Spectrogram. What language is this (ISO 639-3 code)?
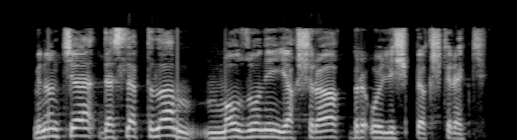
uig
